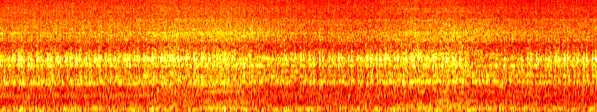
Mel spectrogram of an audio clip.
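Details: Toyota Soarer at cold idle: sharp, rapid, steady ticking knock; owner suspects big-end bearings, unconfirmed.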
